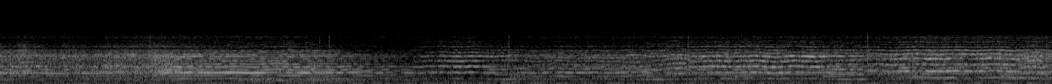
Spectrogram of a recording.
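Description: A large Greyhound bus engine drones steadily, its deep rumble wavering slightly in pitch as it rolls in and idles, with no voices over it.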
